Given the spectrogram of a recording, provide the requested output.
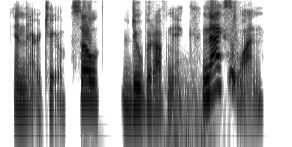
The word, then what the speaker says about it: Dubrovnik: Some of my family and friends, they say Dubrovnik because that's how you would read that in English. In Croatian, you put the emphasis on the beginning of the word, not the middle. So you'd say Dubrovnik. Dubrovnik.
